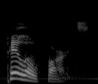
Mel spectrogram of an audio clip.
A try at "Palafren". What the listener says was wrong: Extra syllable in there. Palafren's all one word.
